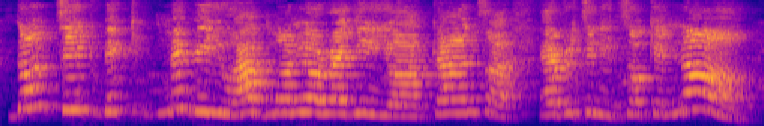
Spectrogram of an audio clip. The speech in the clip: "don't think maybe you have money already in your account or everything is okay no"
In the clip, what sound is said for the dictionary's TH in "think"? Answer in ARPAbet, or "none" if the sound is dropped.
T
